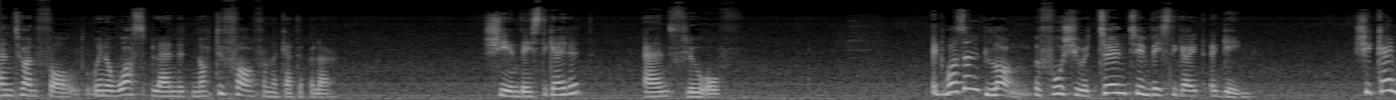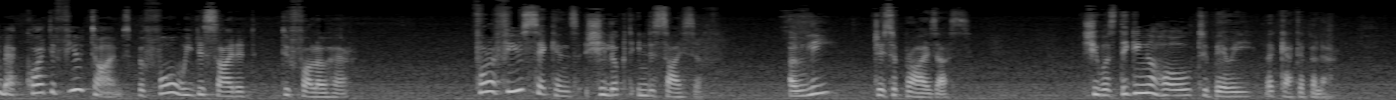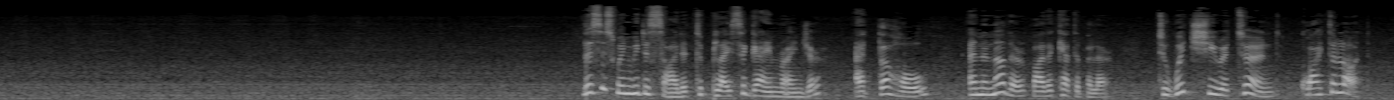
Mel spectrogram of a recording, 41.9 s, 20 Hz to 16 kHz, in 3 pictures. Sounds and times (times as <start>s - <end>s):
Speech: 0.0s - 3.4s, 4.8s - 7.4s, 9.3s - 12.6s, 13.6s - 17.5s, 18.7s - 21.2s, 21.8s - 23.7s, 24.8s - 27.4s, 33.8s - 41.6s.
